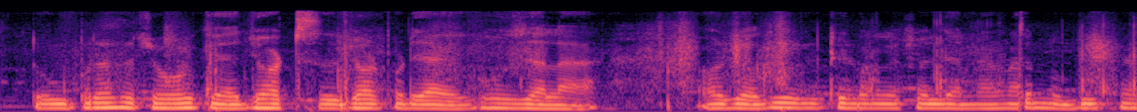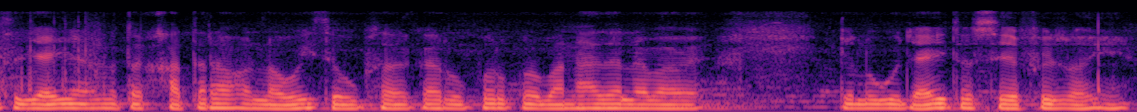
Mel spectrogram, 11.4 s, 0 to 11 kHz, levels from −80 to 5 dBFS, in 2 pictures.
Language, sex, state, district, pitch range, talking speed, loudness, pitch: Bhojpuri, male, Bihar, Gopalganj, 120-130 Hz, 205 wpm, -18 LUFS, 125 Hz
